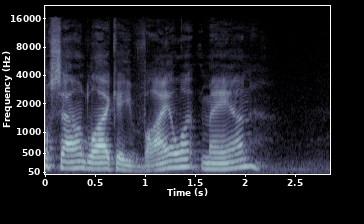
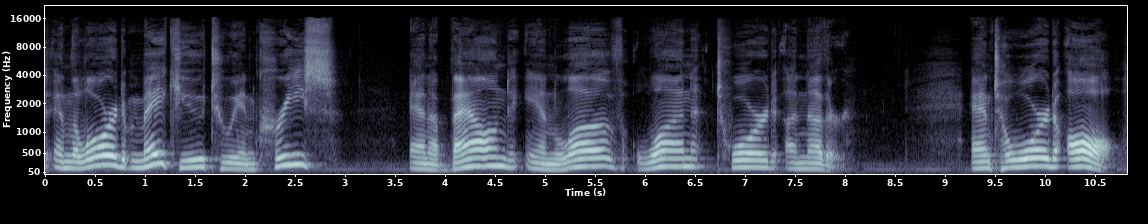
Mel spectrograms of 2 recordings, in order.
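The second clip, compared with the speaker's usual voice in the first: slow, raised and fuller reading of the blessing; scripture reading; 3 semitones higher, 4 dB louder than usual. Acted. Pastor reading Paul's blessing on the church, slow and fervent. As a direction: stretch the blessing out with feeling.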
